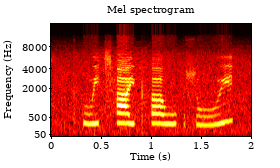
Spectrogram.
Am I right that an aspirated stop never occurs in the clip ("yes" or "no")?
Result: no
